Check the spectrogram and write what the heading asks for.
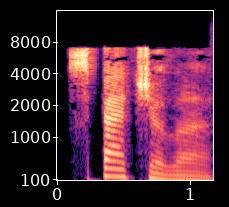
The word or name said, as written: spatula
